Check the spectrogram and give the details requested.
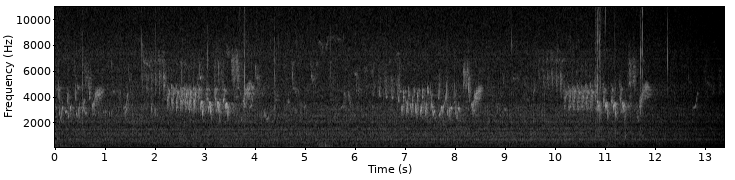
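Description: A songbird singing a short, rapid trilled phrase, repeated about every three to four seconds over a steady faint outdoor background noise. The sound fades out near the end.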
